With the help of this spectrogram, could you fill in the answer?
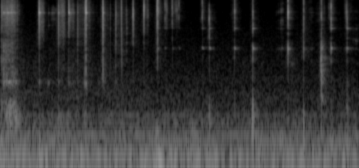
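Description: A glass object is tapped in a quick, irregular series of light taps. Each tap gives a short, bright clink that dies away almost at once. The taps follow a brief, soft rustle at the start, and the whole clip is quiet.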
